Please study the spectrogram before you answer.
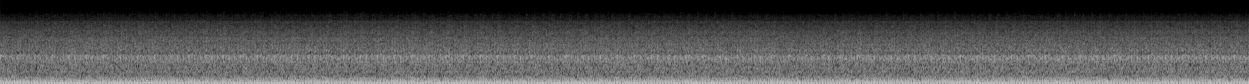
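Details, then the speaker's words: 2012 Ram 3500 6.7 Cummins after cylinder head replacement for a head gasket leak or possible cracked head, coolant refilled: deep, steady diesel idle firing evenly on all cylinders with no odd noises or check engine lights; normal. "Not hearing any funny sounds. Sounds like it's hitting even on all cylinders. It's noisy in the way that a Cummins should be noisy."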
